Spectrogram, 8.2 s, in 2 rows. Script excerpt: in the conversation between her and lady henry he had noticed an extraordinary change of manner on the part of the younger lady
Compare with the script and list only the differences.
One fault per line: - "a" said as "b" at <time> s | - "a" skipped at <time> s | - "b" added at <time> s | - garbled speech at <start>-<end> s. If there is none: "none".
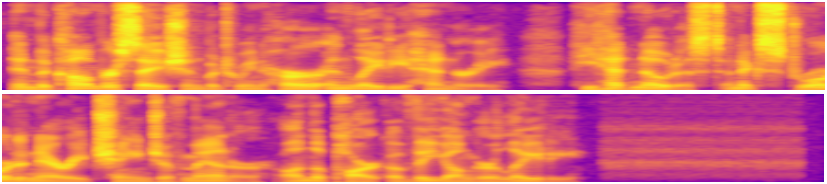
none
